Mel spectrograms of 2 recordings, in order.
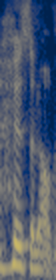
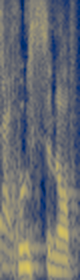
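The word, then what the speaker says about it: Khusanov: So tell us a little bit about Marmoush, Hayes and Huzanov as well. Yeah, great pronunciations there. And it is Husanov, I'm told.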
